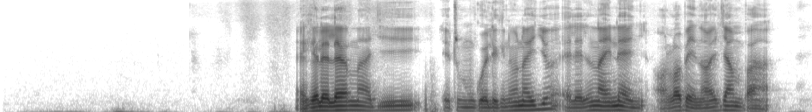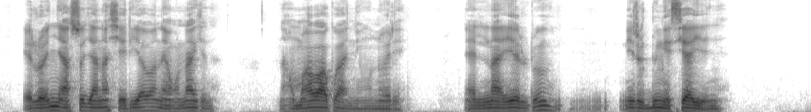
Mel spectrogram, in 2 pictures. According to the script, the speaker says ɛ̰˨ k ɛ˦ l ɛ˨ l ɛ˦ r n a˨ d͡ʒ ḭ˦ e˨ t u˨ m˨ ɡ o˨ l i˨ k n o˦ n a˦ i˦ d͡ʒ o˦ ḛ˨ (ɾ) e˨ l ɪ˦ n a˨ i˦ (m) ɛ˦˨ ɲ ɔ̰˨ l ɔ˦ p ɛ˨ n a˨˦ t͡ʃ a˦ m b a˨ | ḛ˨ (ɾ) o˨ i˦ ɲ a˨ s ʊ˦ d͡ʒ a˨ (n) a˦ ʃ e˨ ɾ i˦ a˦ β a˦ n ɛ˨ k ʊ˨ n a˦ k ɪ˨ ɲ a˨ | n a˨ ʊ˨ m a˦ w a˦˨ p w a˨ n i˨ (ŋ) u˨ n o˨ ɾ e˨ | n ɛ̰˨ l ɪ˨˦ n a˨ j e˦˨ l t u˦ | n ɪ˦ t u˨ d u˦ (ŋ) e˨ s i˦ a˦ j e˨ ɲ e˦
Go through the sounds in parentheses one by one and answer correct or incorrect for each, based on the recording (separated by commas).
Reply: incorrect, incorrect, incorrect, correct, correct, correct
